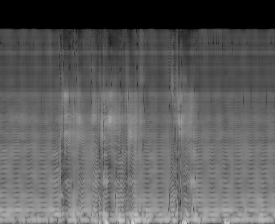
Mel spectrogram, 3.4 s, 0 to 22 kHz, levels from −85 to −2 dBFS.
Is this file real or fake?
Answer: fake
